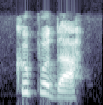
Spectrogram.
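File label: "кыпыда", Komi-Zyrian, female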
